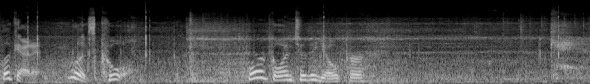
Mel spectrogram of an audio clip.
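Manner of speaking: ordinary talk, nothing marked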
